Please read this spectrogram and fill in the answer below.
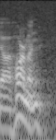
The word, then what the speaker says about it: hormon: Now, the word pheromone comes from the Greek pherein, pherein, which means to carry, and hormon rhymes with Norman, which means to excite or to stimulate.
